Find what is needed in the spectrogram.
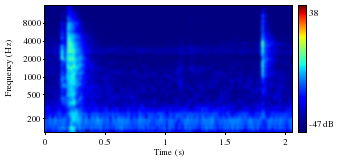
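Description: Two short, sharp snapping clicks: a louder one just after the start and a shorter, sharper one near the end.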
